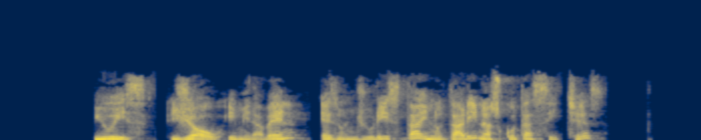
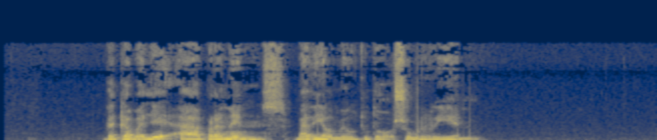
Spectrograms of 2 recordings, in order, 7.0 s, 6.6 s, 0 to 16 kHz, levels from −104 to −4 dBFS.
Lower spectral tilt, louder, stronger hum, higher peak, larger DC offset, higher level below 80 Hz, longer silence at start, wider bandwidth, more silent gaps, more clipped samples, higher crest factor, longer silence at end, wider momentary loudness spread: about the same, -5 dB/octave vs -5.5 dB/octave; first, -18 LUFS vs -24 LUFS; neither; first, -2 dBFS vs -8 dBFS; neither; about the same, -56 dBFS vs -56 dBFS; about the same, 0.95 s vs 1.05 s; second, 7.8 kHz vs 11.5 kHz; first, 1.55-1.65 s, 3.10-3.18 s, 5.61-5.65 s vs none; neither; about the same, 18 dB vs 18 dB; second, 1.05 s vs 1.8 s; about the same, 11 LU vs 10 LU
